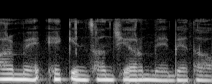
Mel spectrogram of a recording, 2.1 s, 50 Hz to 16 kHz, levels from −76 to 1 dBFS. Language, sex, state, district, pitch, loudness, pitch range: Hindi, female, Arunachal Pradesh, Papum Pare, 180 Hz, -13 LUFS, 170-190 Hz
